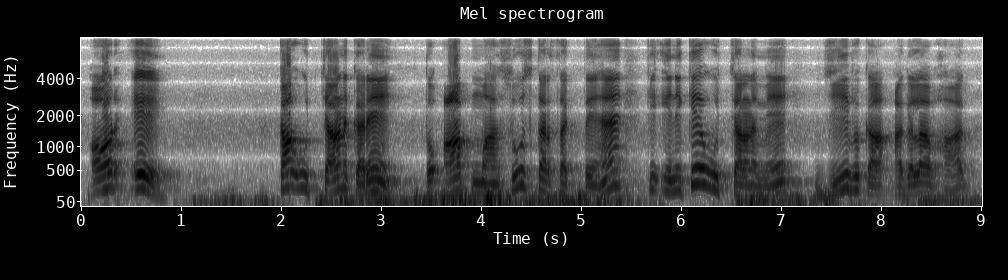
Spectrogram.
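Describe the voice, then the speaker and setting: A man teaching Hindi grammar in a lecture, drawing out vowels slowly as he demonstrates them. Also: a little high, pushed and bright. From India. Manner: slow, drawn-out vowel demonstrations. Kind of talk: classroom lecture.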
